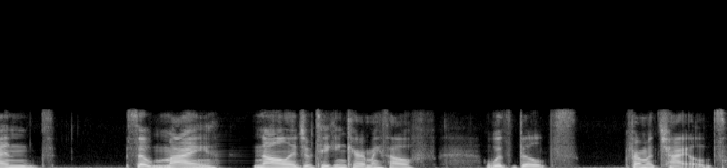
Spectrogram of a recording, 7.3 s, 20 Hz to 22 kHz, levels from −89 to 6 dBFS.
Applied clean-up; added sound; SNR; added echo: neural mask model DeepFilterNet 3.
